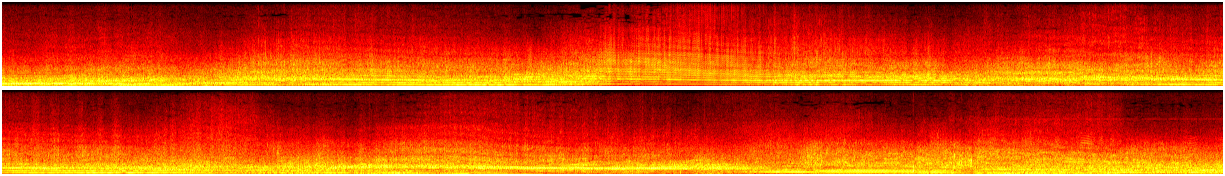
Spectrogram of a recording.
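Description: Engines of several Porsche sports cars lapping a race circuit. The overlapping engine notes rise and fall continuously as the cars accelerate, lift off and pass.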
